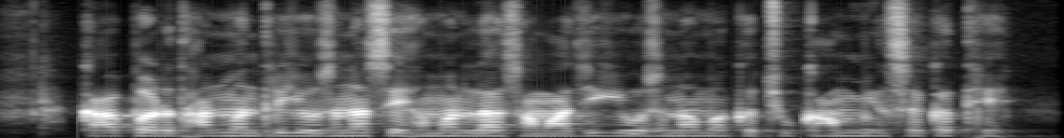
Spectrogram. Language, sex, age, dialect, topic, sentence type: Chhattisgarhi, male, 18-24, Western/Budati/Khatahi, banking, question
